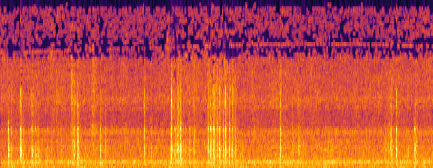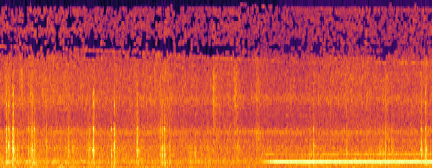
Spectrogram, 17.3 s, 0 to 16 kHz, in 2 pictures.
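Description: Ride noise inside an Astram Line 6000-series rubber-tyred automated guideway train: a steady rumble with scattered knocks and clicks. About fourteen seconds in, a steady high tone starts and holds to the end.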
